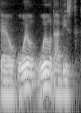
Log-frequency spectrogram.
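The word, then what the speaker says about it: wildebeest: Okay, I learned that some other time and if I had not done that, I believe I would have I would have pronounced it as a wild wild beast or something.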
